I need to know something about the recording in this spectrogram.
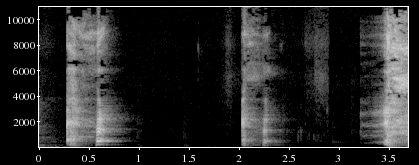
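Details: Adult man, acted sound-effect recording: about five short, harsh coughs in quick pairs.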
